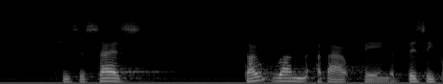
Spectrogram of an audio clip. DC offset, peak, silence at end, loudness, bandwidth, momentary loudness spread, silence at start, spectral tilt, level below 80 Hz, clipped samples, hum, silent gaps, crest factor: under 0.1%; -22 dBFS; 0 s; -40 LUFS; 13.5 kHz; 25 LU; 0 s; -6.5 dB/octave; -56 dBFS; under 0.1%; none; none; 18 dB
